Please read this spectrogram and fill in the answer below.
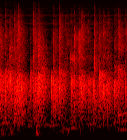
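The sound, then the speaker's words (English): Faint audience applause at a jazz concert in Lyon: a quiet, continuous patter of clapping hands that stays at an even level throughout. “Ah, c'est vraiment un concert en fait. Hein. Ouais. Ça fait clap clap.”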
